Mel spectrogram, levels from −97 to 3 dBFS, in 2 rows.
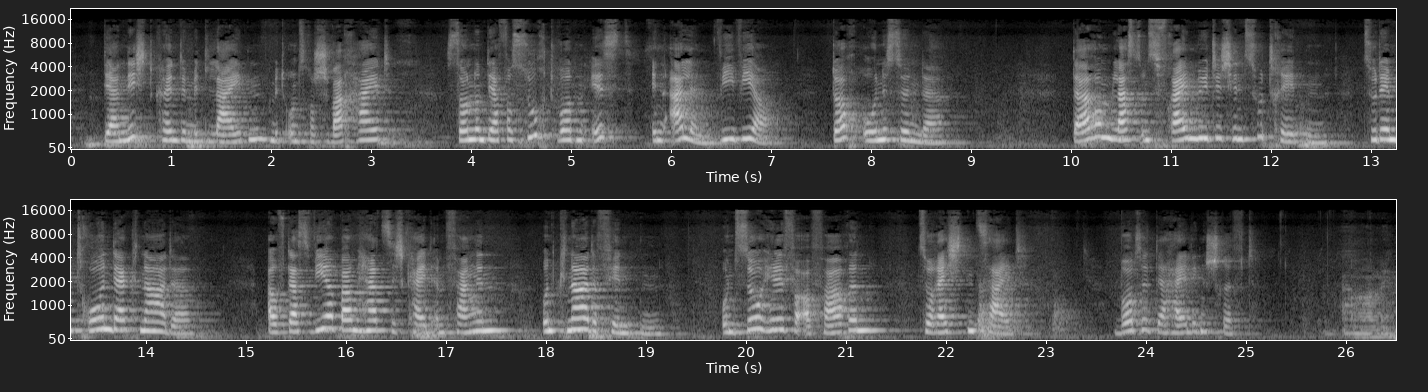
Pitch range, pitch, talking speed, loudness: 215-285 Hz, 260 Hz, 115 wpm, -23 LUFS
